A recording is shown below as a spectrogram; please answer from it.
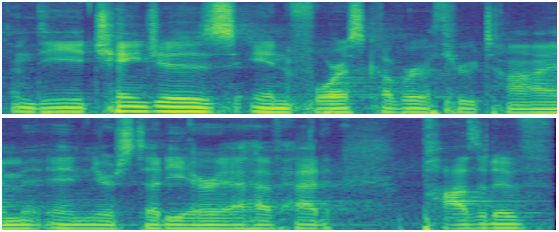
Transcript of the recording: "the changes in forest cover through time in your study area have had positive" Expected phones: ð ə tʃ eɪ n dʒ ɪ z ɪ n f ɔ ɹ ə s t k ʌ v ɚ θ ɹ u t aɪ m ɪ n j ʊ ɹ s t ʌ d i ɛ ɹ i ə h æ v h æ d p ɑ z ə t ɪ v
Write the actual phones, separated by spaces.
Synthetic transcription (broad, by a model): ð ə tʃ eɪ n dʒ ɪ z ɪ n f ɔ ɹ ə s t k ʌ v ɚ θ ɹ u t aɪ m ɪ n j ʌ ɹ s t ʌ d i ɛ ɹ i ə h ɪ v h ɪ d p ɑ z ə t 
